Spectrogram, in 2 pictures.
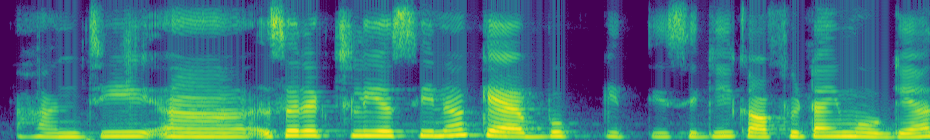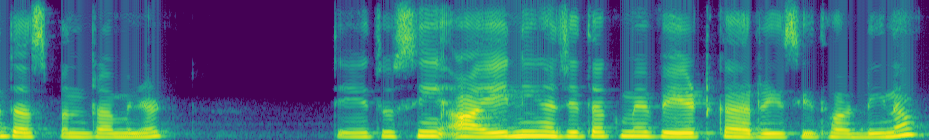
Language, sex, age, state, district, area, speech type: Punjabi, female, 30-45, Punjab, Mohali, urban, spontaneous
